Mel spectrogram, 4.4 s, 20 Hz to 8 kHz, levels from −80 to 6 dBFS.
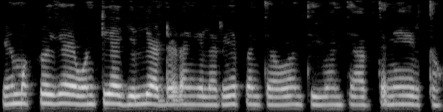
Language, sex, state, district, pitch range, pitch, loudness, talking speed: Kannada, female, Karnataka, Bellary, 220-235 Hz, 225 Hz, -16 LUFS, 150 wpm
